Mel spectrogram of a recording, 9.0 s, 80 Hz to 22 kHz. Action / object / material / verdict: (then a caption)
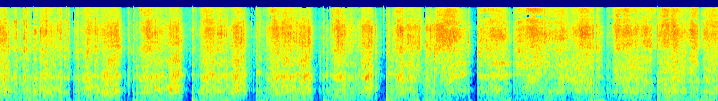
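scrape / sandpaper sheet / sandpaper / none. Long pointed red nails scratch a flat beige 100-grit sandpaper sheet. The result is a dry, gritty, bright rasp in long strokes, broken by short quiet gaps between passes, with little low end and almost no ring after each stroke.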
